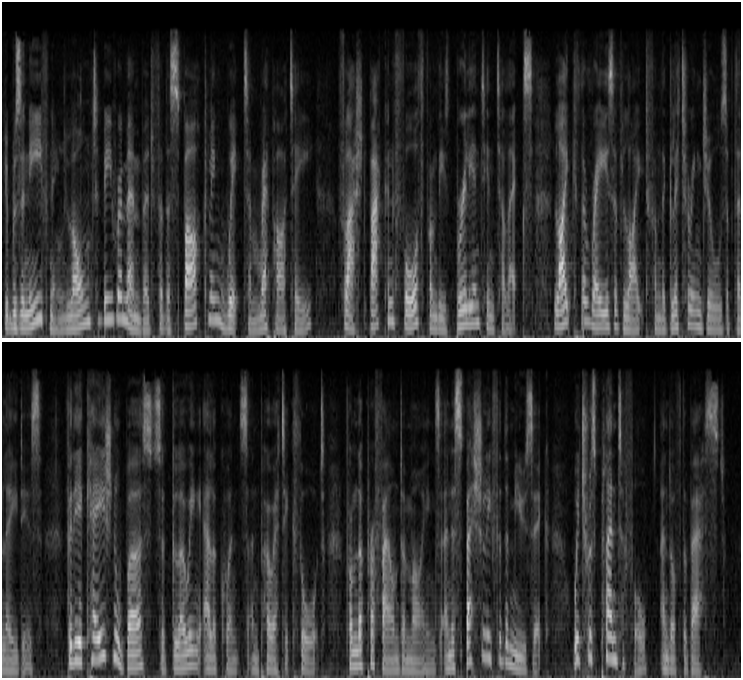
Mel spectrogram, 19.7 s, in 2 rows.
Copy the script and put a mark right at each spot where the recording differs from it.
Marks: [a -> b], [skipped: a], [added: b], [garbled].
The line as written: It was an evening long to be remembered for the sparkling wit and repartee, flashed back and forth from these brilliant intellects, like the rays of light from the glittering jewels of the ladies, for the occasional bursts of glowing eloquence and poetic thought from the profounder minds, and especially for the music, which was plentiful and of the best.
It was an evening long to be remembered for the sparkling wit and repartee, flashed back and forth from these brilliant intellects, like the rays of light from the glittering jewels of the ladies, for the occasional bursts of glowing eloquence and poetic thought from the profounder minds, and especially for the music, which was plentiful and of the best.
